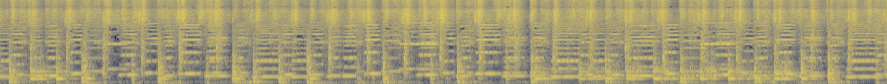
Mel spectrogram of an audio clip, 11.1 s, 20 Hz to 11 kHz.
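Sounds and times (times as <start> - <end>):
accordion melody: 0.0 - 11.0
hand drum beat: 0.0 - 11.0
maracas shaking: 0.0 - 11.0.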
